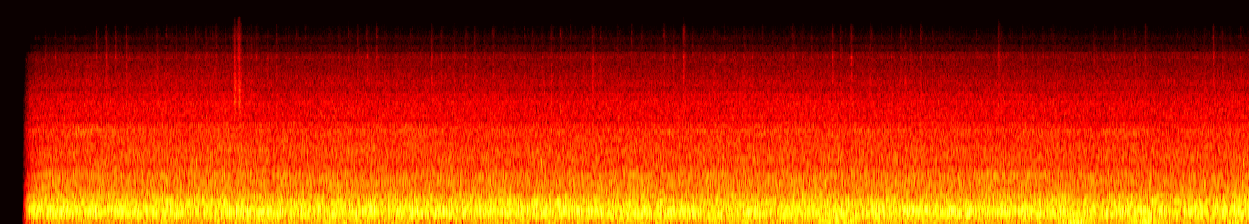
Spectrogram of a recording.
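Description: A car engine hums steadily from inside the cabin as it drives slowly.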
